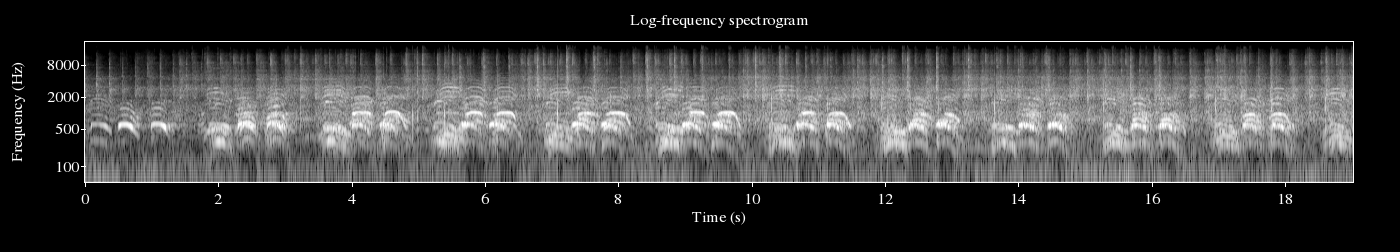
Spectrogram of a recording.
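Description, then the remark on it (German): A large crowd of demonstrators at the Besslergut prison chants and shouts in loud, overlapping voices for the whole stretch while rattling the prison's metres-high outer fence, scattered metallic clattering and rattling mixed into the din. “Dort angekommen skandieren sie und rütteln am meterhohen Außenzaun des Gefängnisses.”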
